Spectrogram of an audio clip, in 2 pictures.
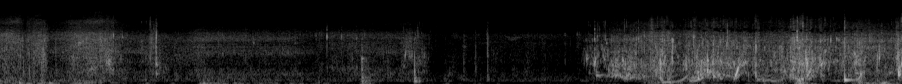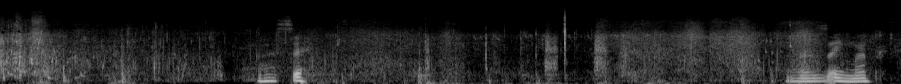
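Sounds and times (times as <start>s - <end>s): fish splashing in water: 5.8s - 11.0s.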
